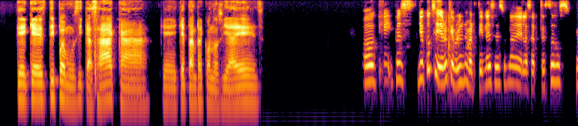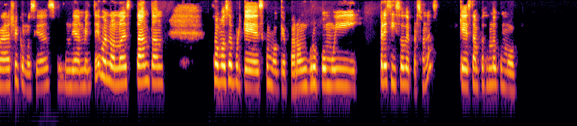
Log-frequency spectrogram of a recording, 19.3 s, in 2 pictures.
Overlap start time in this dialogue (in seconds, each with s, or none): none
